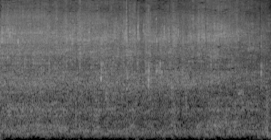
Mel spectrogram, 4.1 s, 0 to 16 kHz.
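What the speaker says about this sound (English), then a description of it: "Now you're gonna come over to the sink and just wash it off." Tap water running steadily into a sink while an Xbox 360 game disc is rinsed off, a continuous hissing gush with no talk, fading slightly at the end.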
